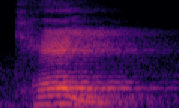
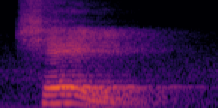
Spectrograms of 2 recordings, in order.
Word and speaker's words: Caeli: juntaremos, ao invés de falar a, falamos e ou quando for uma sílaba tônica, né, que é o ponto forte na na palavra, falaremos e só que antes, claro, temos o cemar antes, eu não falei kell, mas Sim, Chelly.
